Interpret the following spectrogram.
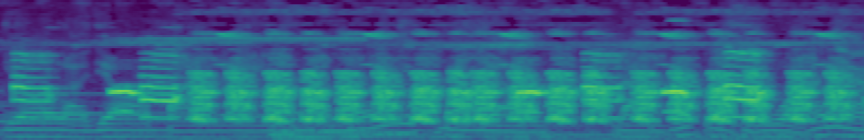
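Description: Recorded white-breasted waterhen calls, a playback lure track: a few rising calls, then from about a second in a fast, even run of repeated notes, several a second, with music mixed in underneath.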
